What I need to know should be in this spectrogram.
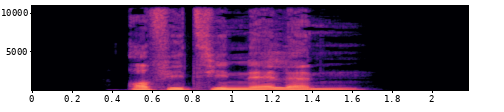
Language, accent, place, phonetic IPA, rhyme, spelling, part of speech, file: German, Germany, Berlin, [ɔfit͡siˈnɛlən], -ɛlən, offizinellen, adjective, De-offizinellen.ogg
- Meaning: inflection of offizinell: 1. strong genitive masculine/neuter singular 2. weak/mixed genitive/dative all-gender singular 3. strong/weak/mixed accusative masculine singular 4. strong dative plural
